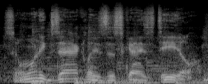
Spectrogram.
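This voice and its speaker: Grumbly suspicious anime guy muttering to himself, pitch moves a lot, music under it. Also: animated, moderate pace. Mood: suspicious, annoyed. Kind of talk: anime game voice acting. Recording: music behind the voice.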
